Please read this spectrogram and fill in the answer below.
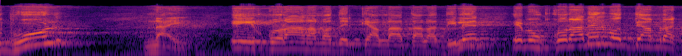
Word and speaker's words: আল্লাহ: করতেছেন আমি কি বলতেছি যদি বলি আল্লাহ তাহলে এটা অশুদ্ধ আল্লাহর নামটা হচ্ছে আল্লাহ বলতে গিয়ে মুখটা গোল হয়ে যাবে বলেন তো আল্লাহ মহব্বত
